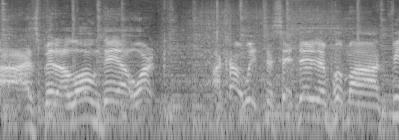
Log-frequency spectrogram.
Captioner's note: Scottish accent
